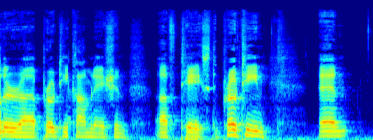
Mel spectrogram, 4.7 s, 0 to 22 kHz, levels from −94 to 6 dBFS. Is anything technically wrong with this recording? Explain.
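Yes. At 2.65 to 2.70 s, just after "combination of", damaged data in the compressed stream makes the decoder lose frame sync, producing a brief glitch.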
